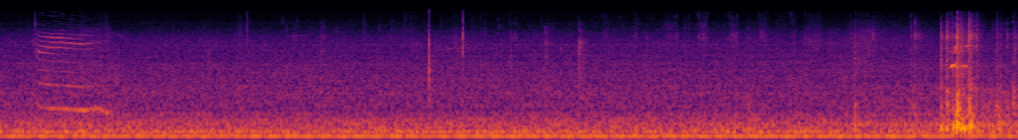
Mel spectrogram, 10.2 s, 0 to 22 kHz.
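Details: RagaMuffin kitten from the Shrek litter, 10½ weeks old, indoors: one short meow near the start that slides and then bends upward, followed by quiet, a steady low electrical hum, faint rustling and a thump near the end.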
